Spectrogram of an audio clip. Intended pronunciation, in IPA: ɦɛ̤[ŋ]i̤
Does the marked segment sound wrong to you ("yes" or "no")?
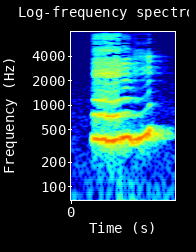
no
